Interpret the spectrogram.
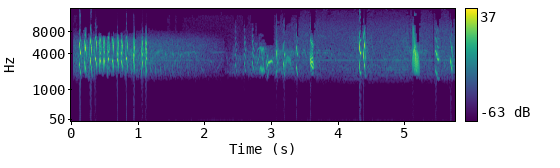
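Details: Common linnet song in Wittlich, 2017: a quick opening rattle of bright, even notes, then a loose twittering run of varied chirps, buzzy notes and sharp high flicks over a quiet background.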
